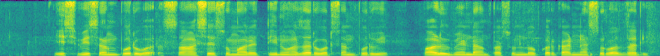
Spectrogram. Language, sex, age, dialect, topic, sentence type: Marathi, male, 36-40, Standard Marathi, agriculture, statement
